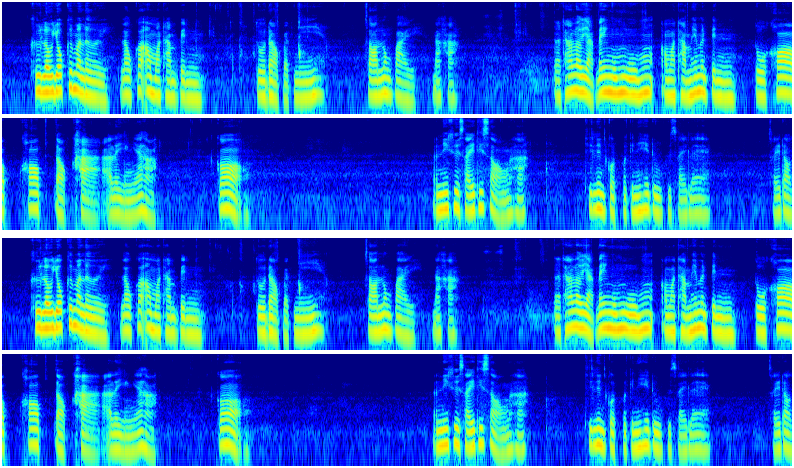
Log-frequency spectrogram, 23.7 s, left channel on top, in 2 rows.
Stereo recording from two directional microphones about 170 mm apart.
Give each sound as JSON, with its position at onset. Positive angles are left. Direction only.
{"t": 0.4, "sound": "a woman's voice", "side_deg": -15}
{"t": 8.3, "sound": "speech", "side_deg": -15}
{"t": 9.8, "sound": "speech", "side_deg": -10}
{"t": 18.3, "sound": "speech", "side_deg": -15}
